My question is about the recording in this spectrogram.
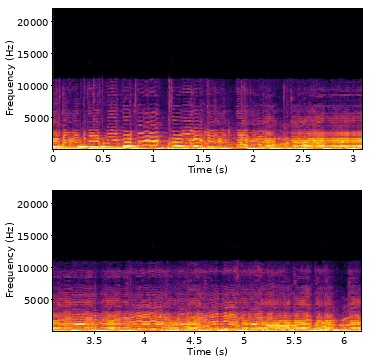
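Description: Live band music with a steady low drum beat, about three beats a second, and a wind instrument carrying a wavering melody.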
